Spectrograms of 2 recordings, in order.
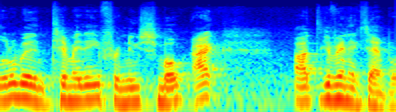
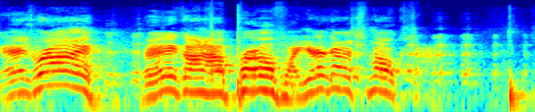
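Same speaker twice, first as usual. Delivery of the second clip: higher, louder mocking voice of the lounge guys; mocking lounge regulars; 7 semitones higher, 7 dB louder, slower than usual. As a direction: ham up the snobby regulars, ending slower with a laugh.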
